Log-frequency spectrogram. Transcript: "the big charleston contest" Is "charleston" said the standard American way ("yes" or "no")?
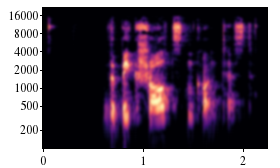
no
